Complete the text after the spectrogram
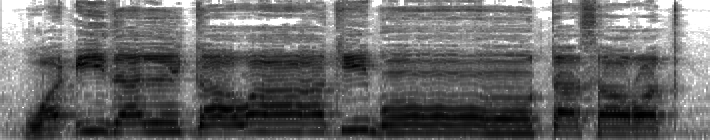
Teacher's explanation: لام کے اندر، واو کو لمبا کریں گے، الف مدہ ہے، نون کے اوپر اخفا کریں گے، باریک اخفا ہوگا، سا کو نرم پڑھیں گے، را کو موٹا پڑھیں گے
